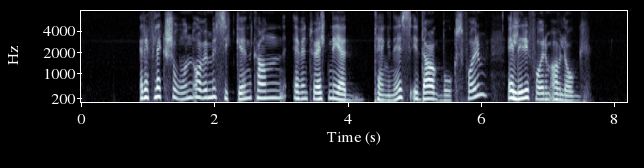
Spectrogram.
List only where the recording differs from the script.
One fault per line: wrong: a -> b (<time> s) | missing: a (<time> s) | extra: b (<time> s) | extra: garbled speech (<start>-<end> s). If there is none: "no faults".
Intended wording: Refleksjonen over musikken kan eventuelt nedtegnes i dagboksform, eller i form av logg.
no faults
